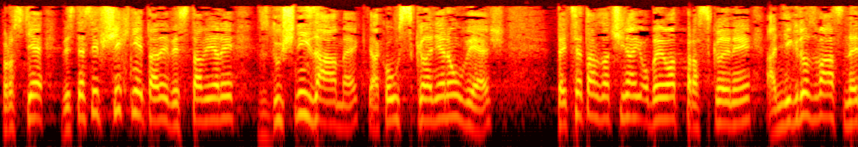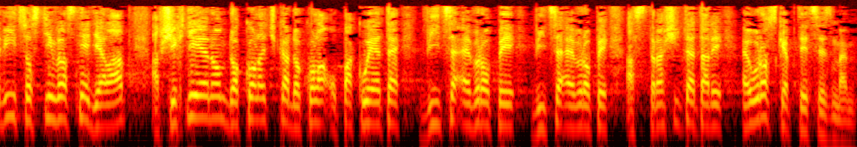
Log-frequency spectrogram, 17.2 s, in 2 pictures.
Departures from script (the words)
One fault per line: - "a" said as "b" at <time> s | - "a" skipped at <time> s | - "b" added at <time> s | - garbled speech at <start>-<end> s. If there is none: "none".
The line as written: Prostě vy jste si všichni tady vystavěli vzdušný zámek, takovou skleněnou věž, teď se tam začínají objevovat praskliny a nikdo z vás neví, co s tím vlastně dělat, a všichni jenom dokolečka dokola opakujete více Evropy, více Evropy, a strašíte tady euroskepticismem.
none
